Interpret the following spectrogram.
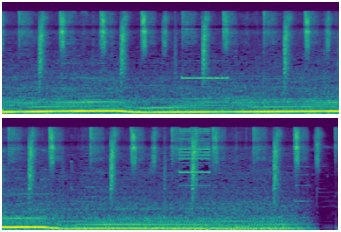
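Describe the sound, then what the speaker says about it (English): A Toyota Fortuner mild hybrid drones loudly under hard acceleration, its engine tone climbing and then dropping at two gear changes before pulling steadily on, close and continuous with no talking. "For all the noise, the Fortuner isn't particularly quick, even with motor assist under hard acceleration."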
